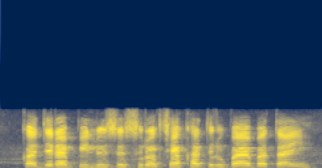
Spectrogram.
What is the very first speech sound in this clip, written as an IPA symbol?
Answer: k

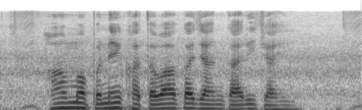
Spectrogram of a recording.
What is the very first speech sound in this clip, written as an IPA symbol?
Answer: h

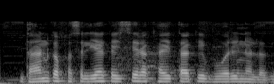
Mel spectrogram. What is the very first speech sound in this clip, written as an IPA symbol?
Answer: d̪ʱ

